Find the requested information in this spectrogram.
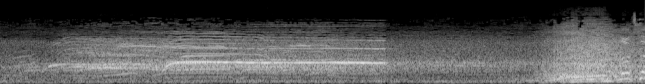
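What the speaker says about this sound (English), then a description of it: "So let me hear you scream if you want to see some more racing." Arena crowd at the Monster Jam World Finals screams and cheers. A steady, revving engine drone fills the first few seconds, then a loud crowd roar swells near the end.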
